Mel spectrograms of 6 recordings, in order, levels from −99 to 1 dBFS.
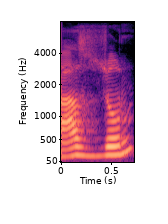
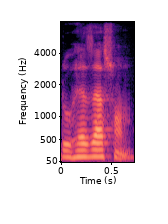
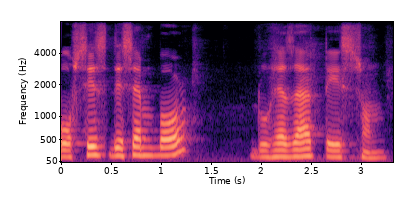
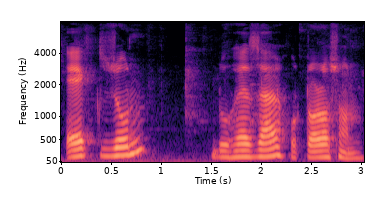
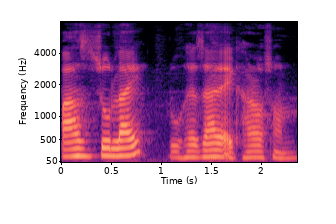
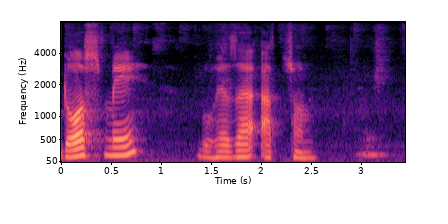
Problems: background sounds at intervals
